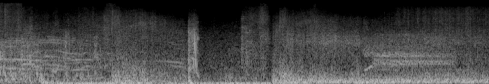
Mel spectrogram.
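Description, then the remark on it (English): Two sharp cannon blasts boom out about a second apart over a dense, rumbling din, followed by a sustained whistling tone near the end, as a cannon is fired at a giant wolf. “Lady Eboshi grabs one of those cannons and puts a hole in that giant wolf”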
